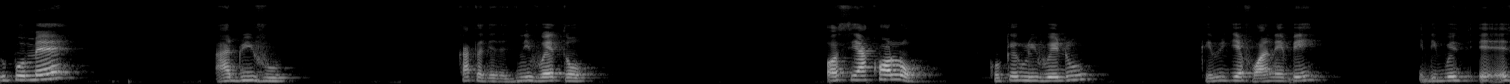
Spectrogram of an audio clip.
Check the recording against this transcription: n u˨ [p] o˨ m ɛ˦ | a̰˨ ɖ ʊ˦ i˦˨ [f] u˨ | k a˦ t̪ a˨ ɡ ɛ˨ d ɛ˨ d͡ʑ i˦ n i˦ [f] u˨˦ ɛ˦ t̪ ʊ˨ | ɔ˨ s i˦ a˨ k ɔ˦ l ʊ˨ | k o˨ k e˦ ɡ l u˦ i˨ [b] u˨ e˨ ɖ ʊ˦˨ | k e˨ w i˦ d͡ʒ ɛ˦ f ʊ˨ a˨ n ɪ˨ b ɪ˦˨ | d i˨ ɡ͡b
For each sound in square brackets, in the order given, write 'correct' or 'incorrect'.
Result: correct, incorrect: v, incorrect: v, incorrect: v

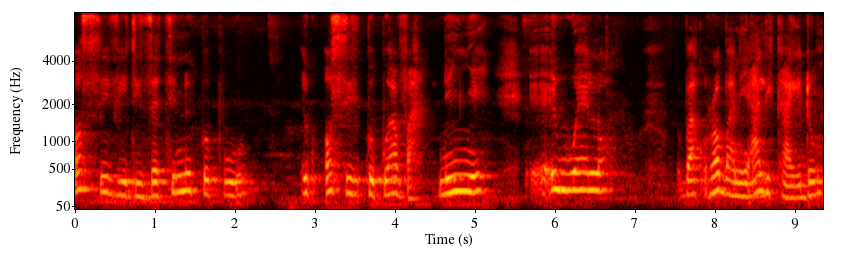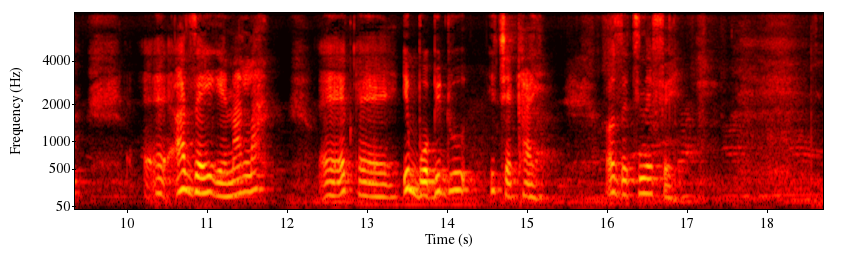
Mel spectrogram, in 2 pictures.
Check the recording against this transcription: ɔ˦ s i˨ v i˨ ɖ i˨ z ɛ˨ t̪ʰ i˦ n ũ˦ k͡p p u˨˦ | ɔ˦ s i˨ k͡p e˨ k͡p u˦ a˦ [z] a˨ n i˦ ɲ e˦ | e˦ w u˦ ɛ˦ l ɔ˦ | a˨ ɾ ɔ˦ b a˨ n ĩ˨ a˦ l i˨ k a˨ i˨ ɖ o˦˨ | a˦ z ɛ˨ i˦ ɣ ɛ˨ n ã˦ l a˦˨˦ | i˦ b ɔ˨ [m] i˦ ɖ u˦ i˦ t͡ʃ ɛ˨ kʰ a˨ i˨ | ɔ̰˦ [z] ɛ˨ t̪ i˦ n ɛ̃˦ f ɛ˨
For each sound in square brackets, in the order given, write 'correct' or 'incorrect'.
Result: incorrect: v, incorrect: b, correct

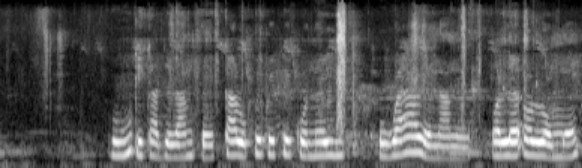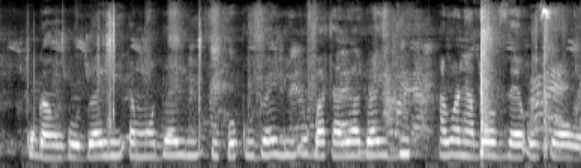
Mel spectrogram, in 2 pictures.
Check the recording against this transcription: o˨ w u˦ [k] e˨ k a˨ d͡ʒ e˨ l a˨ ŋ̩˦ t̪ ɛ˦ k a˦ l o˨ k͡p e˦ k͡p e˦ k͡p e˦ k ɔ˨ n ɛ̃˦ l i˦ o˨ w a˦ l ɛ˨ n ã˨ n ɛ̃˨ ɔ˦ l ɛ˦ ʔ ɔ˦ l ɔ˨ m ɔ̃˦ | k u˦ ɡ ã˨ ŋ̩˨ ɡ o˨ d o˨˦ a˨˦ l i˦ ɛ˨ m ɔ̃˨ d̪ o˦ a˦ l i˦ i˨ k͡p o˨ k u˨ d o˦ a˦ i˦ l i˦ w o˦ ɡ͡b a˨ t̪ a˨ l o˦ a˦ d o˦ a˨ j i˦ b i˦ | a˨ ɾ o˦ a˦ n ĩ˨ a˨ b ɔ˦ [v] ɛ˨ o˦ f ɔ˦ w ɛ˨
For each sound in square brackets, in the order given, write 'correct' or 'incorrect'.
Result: correct, correct

